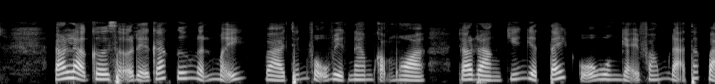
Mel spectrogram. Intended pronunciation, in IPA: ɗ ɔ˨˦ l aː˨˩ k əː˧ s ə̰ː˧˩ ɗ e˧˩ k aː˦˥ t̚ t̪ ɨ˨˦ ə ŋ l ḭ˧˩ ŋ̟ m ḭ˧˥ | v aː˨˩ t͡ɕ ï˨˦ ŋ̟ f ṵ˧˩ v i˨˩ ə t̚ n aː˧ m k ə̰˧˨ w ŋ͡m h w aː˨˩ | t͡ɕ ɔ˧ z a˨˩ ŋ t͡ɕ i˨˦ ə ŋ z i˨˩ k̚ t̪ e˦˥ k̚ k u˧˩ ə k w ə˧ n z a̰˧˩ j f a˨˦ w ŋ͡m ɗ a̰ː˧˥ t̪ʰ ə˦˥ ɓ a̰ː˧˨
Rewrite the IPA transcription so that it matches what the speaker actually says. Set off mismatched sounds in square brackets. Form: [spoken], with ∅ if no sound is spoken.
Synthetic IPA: ɗ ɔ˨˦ l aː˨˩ k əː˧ s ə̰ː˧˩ ɗ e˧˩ k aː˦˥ [k̚] t̪ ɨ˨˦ ə ŋ l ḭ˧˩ ŋ̟ m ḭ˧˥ | v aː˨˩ t͡ɕ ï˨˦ ŋ̟ f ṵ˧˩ v i˨˩ ə t̚ n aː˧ m k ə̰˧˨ w ŋ͡m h w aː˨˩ | t͡ɕ ɔ˧ z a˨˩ ŋ t͡ɕ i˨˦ ə [n] z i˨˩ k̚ t̪ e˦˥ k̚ k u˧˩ ə k w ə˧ n z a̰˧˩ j f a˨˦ w ŋ͡m ɗ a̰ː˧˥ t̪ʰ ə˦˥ ɓ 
